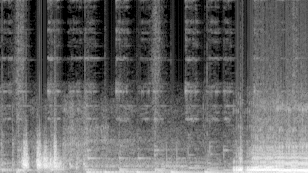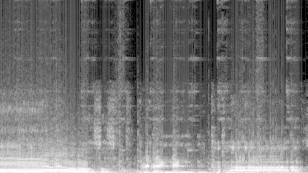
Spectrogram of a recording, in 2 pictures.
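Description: Background music with a loud, drawn-out animal call that falls in pitch about two seconds in, followed by a shorter call near the end.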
